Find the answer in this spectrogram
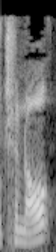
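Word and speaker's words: Chennault: I only know General Chenault because I go to that one Target and I don't even know how to pronounce it. – I think you just nailed it.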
